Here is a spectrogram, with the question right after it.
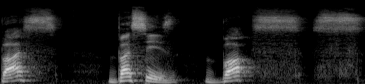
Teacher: Et on fait bien le is à chaque fois pour le pluriel.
